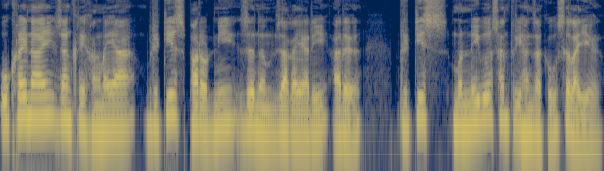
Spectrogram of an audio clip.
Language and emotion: Bodo, neutral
